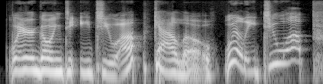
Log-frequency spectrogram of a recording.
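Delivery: put-on taunting goblin creature voice. Telling a story where goblins taunt a girl, in a goblin voice. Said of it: "I'm gonna do a goblin voice".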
